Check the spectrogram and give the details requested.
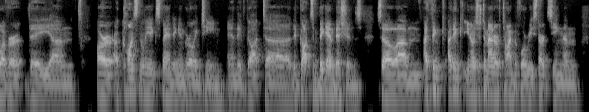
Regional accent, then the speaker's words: Canada; moved away as an adult; now in London, United Kingdom; I'm originally from Canada, but I've moved over to London, the UK 6 years ago

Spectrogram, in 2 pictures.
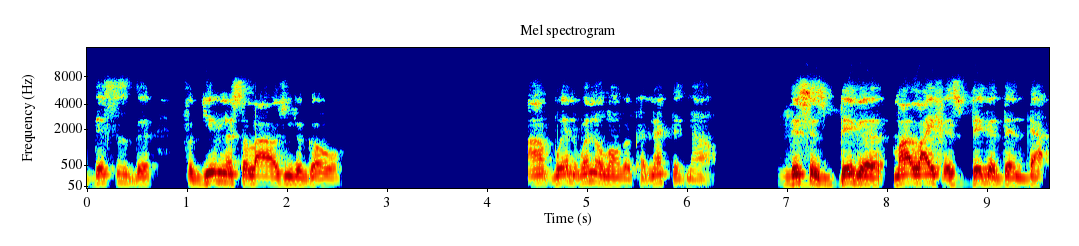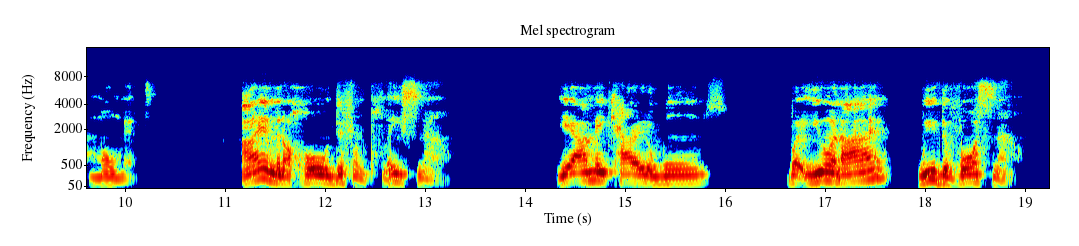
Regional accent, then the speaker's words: New York City, New York, United States; I was a product of growing up in Bushwick and getting robbed and getting picked on

